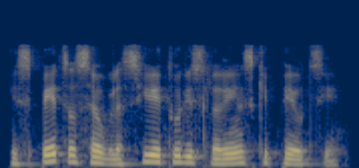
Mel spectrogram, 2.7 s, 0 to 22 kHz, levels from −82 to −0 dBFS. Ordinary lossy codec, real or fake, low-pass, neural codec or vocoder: none; fake; 7.2 kHz; codec, 16 kHz, 4.8 kbps, FACodec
